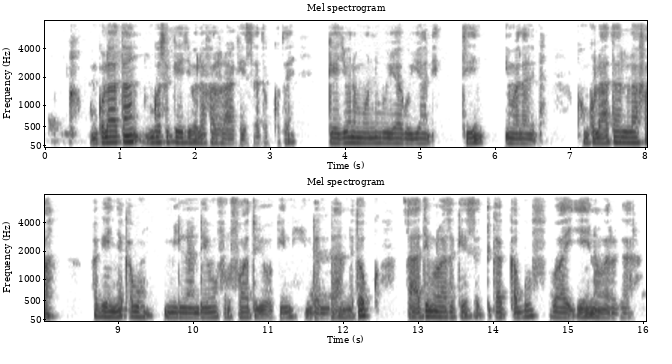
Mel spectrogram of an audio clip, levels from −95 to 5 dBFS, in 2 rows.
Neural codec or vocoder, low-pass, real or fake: none; 7.2 kHz; real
